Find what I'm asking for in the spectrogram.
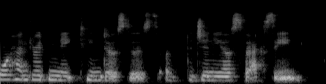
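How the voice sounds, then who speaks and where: A woman speaks in a somewhat breathy voice. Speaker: county public health official. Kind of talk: webinar presentation. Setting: video call.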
